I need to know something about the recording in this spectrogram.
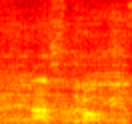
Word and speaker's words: na zdrowie: Na zdrowie.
